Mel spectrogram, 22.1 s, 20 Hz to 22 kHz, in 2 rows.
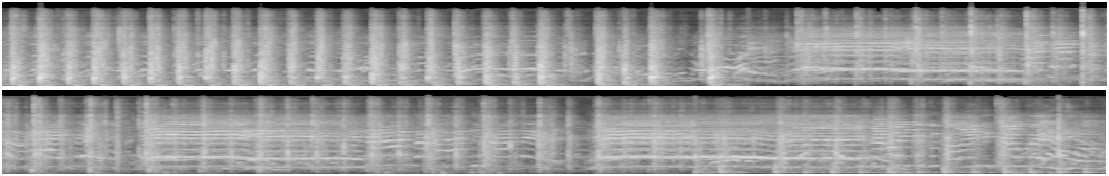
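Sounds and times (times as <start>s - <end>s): crowd rhythmic hand clapping: 0.0s - 22.0s
woman singing: 0.0s - 22.0s.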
